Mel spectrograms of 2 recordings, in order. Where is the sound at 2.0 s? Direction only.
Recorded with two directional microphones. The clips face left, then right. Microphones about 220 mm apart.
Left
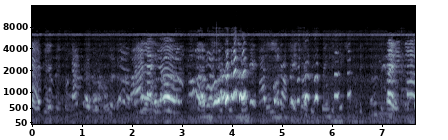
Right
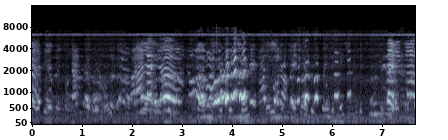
Centre (ahead or behind).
